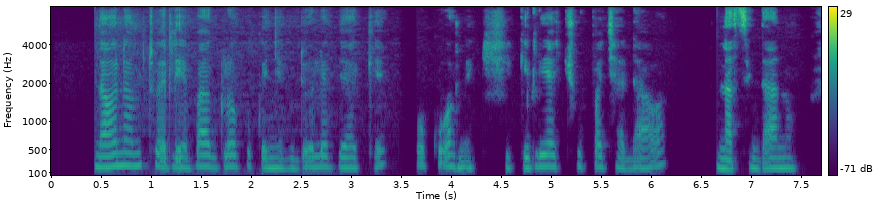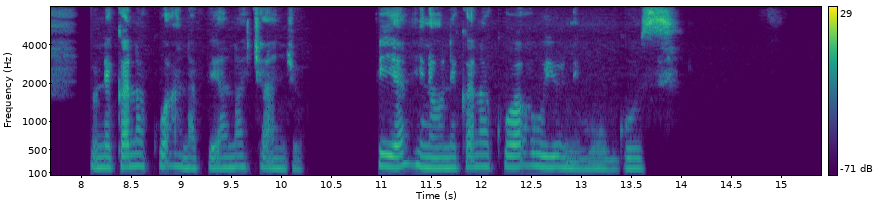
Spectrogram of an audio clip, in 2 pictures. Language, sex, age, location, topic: Swahili, female, 25-35, Nakuru, health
